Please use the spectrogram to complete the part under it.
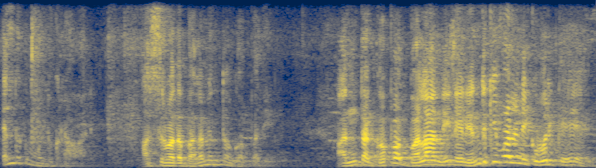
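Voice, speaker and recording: A man's voice: fairly high pitch, sing-song, brisk, slight background noise. A man preaching a sermon as pastor, firing rhetorical questions and acting out what imagined people say. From India. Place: church hall. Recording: echoey church hall.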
